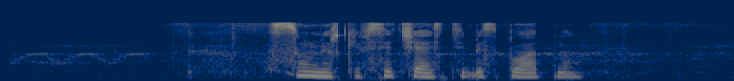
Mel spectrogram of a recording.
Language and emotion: Russian, neutral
